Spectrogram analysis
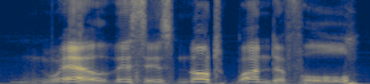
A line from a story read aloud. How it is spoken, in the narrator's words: choked Barrowbridge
